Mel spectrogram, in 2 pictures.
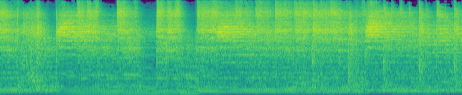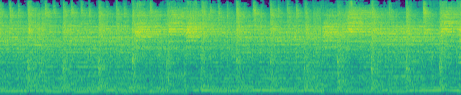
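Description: A live rock band plays an instrumental passage on electric guitar, bass guitar and drum kit, with a steady beat of drum strokes under held low bass notes that change every few seconds.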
